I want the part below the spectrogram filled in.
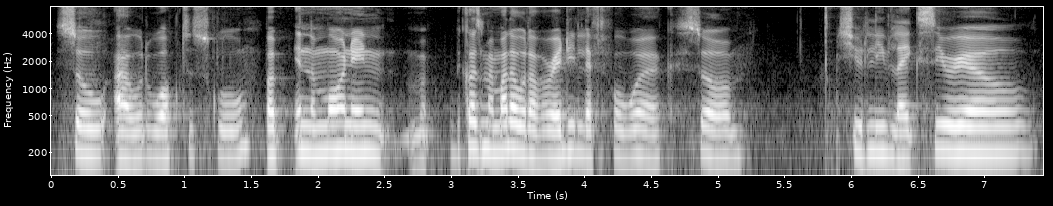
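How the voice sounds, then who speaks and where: A woman from the Netherlands, a podcast guest telling about her life in a relaxed, measured way. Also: lowish voice. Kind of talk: casual interview chat.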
